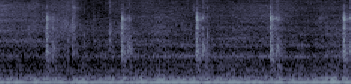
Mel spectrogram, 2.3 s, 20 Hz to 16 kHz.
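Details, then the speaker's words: Wippro 8 kW diesel heater in a shop bus, raised to level 3 of 10: crisp fuel pump ticks about twice a second, getting faster, over a steady low fan drone; slight rumble seems to go away; normal dosing pump clicking. "so you hear the fuel pump clicks get a little faster and I don't know if you'll be able to hear that vibration but it does sound like it goes"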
